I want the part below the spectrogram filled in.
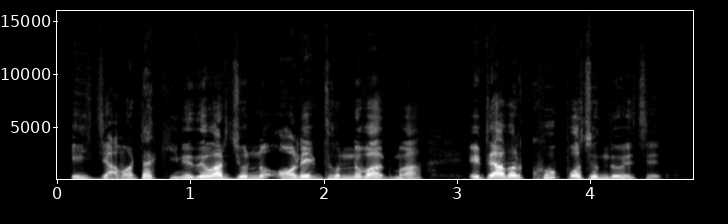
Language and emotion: Bengali, happy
